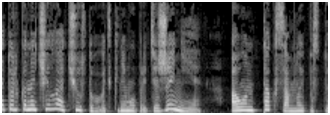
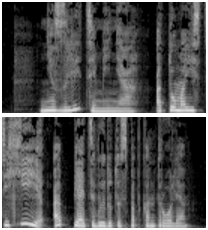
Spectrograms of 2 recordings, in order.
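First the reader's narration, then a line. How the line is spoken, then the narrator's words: Hissing. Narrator (Russian): зашипела я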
